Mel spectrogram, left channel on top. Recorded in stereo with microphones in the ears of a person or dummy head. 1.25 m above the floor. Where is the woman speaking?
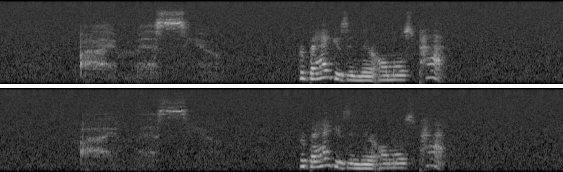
75° left (ahead or behind), 7 m.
